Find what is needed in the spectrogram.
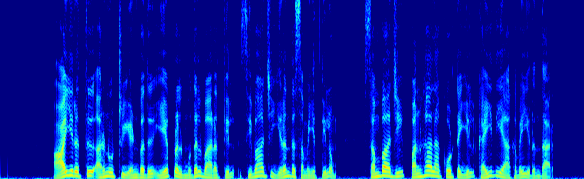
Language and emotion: Tamil, neutral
